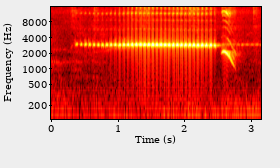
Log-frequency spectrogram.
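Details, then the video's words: Common iora (cipow) singing actively in the 'dor nyiul' style: a high, rapid pulsed trill swelling steadily in loudness for about two seconds, then a sharp, quick downslurred whistle; quiet low background hum. "CIPOW GACOR DOR NYIUL MANTUL"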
